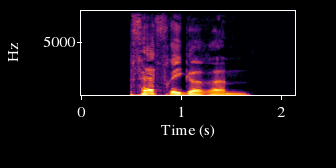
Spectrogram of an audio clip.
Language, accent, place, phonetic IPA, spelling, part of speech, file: German, Germany, Berlin, [ˈp͡fɛfʁɪɡəʁəm], pfeffrigerem, adjective, De-pfeffrigerem.ogg
- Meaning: strong dative masculine/neuter singular comparative degree of pfeffrig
